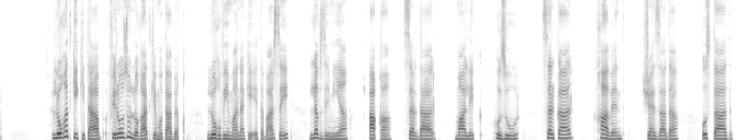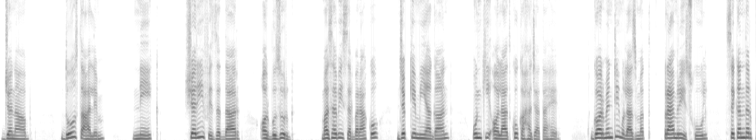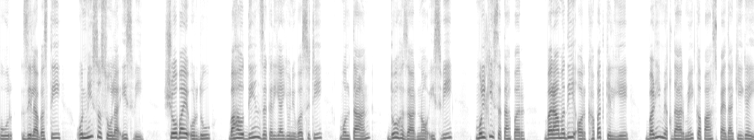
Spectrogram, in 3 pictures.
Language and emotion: Urdu, neutral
